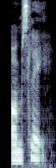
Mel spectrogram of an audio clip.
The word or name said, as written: omslag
